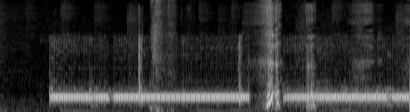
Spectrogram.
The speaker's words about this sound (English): It's like phone call fail. You can actually hear my phone dialing. It's on.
